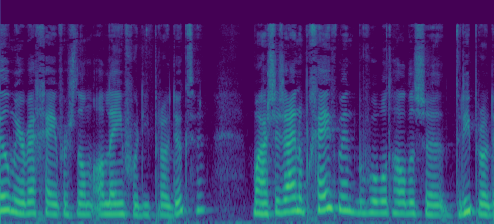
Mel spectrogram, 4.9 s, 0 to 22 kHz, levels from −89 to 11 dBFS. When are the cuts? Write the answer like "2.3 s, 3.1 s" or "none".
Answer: none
